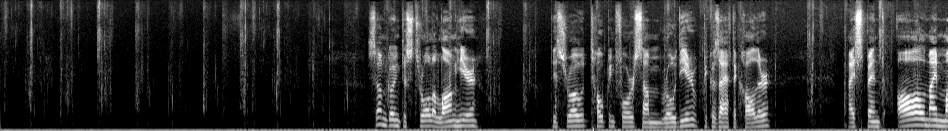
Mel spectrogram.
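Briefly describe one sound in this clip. Footsteps walk steadily on a paved road.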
